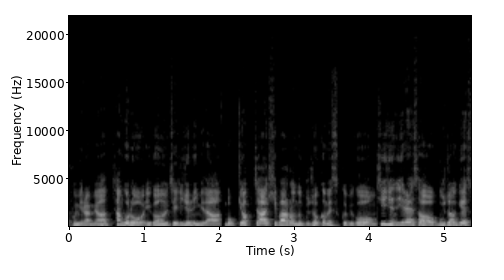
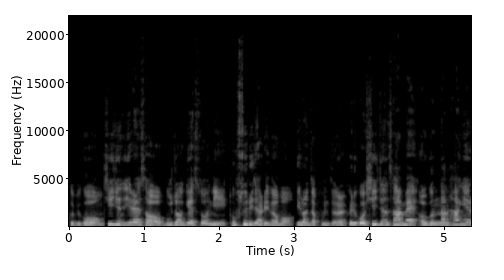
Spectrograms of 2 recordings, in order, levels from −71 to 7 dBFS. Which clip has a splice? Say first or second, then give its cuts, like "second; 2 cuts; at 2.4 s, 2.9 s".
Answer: first; 1 cut; at 2.0 s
